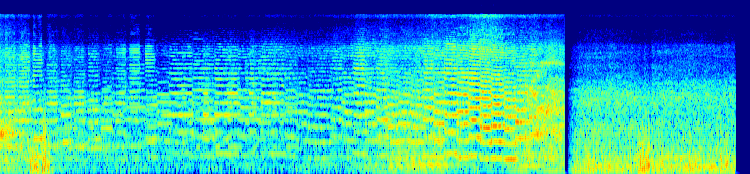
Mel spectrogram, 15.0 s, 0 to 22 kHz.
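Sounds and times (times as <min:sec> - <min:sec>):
musical air horn melody: 0:00.0 - 0:11.3
street traffic rumble: 0:00.0 - 0:14.8.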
